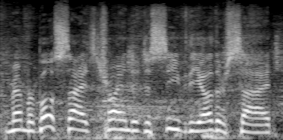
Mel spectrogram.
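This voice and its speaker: High-pitched male football analyst. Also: moderate pace, over music. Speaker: colour analyst.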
